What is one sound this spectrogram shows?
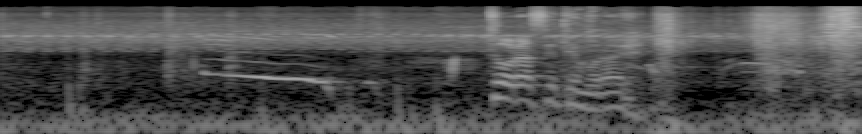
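A creature cries out with high, wavering calls.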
